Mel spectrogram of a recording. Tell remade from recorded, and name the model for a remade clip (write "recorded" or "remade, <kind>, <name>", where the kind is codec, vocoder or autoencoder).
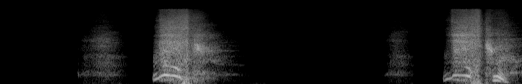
remade, autoencoder, DAC-VAE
